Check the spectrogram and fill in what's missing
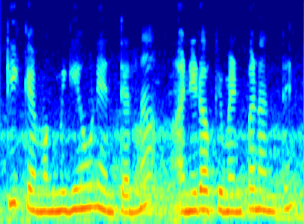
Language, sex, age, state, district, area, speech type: Marathi, female, 18-30, Maharashtra, Satara, rural, spontaneous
